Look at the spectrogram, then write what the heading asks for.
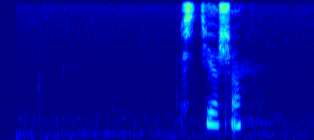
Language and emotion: Russian, neutral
